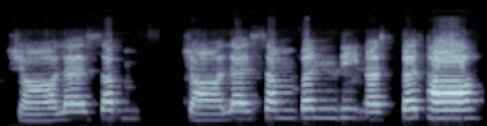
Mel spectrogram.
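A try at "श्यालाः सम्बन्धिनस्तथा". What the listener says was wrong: Shalas. Shala is dirgha.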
